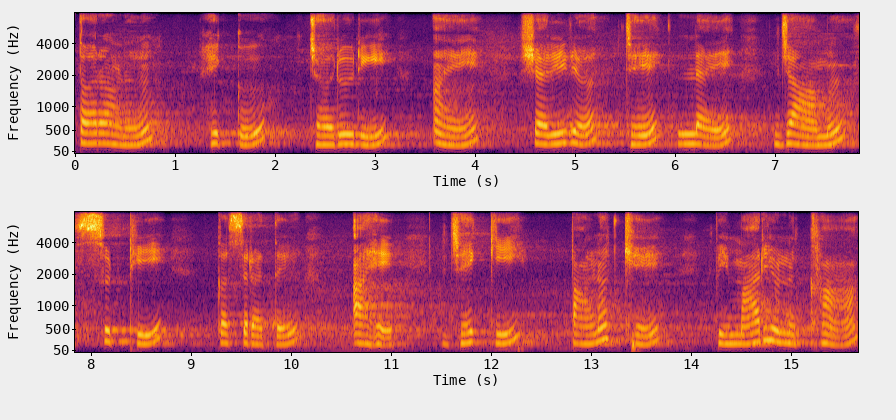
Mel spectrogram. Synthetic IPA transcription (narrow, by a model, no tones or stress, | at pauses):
t̪ɐɾəɽ̃ | hɪk | d͡ʒɐɾuːɾi | ɛ̃ɪ̃ | ʃɐɾiːɾd͡ʒeːlɐed͡ʒaːmsʊʈʰːi | kɐsɾət̪ | aːɦeː | d͡ʒeːki | paːɽ̃əkʰːe | biːmaːɾijʊnkʰã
